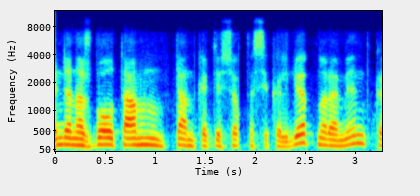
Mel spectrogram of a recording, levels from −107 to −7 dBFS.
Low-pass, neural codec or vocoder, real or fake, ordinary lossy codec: 7.2 kHz; codec, 16 kHz, about 1 kbps, DyCAST, with the encoder's durations; fake; Opus, 16 kbps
